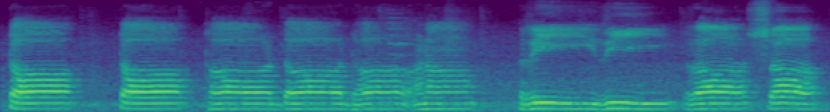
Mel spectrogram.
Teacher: ये जो जीभ है, जीभ हमारे मूर्धा की ओर जाकर टकराता है, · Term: मूर्धन्य वर्ण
